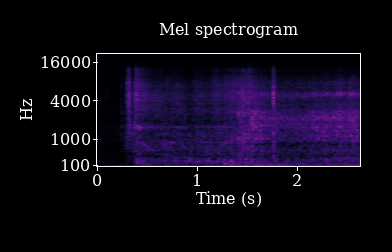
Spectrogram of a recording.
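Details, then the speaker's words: VW Saveiro G1 diesel after restoration, exhaust reinstalled with reinforced fabricated bracket and high-temperature paint, started after glow plug preheat: cranks and catches, settles to even diesel clatter at idle with quiet exhaust; healthy start. "muy bien ahí ya no se escucha prácticamente nada más que bueno el sonido del propio motor gasolero no pero el escape está cumpliendo muy bien su función"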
